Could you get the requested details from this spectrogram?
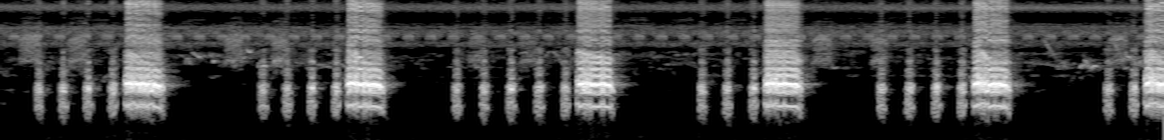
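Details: Hen calling with loud, harsh, broad squawks roughly every one and a half seconds, each preceded by a run of short, sharp clucks; a steady high-pitched whine runs underneath throughout.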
